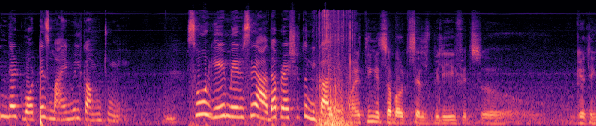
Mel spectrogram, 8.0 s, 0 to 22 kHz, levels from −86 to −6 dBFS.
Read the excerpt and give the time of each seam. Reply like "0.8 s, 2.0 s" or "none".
4.6 s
